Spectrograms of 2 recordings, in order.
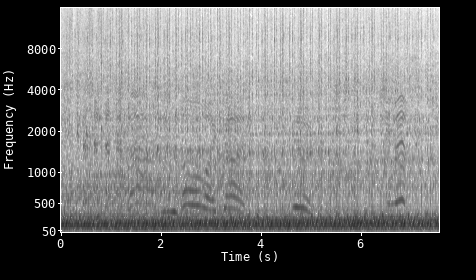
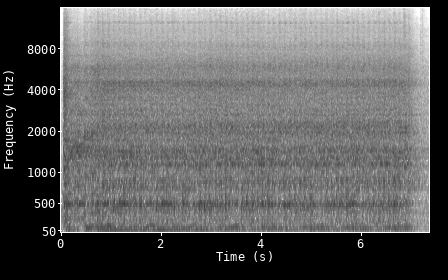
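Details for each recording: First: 1987 Chevy S10 with LS V8 swap and open headers, restarted after sitting six months: deep, steady rumble idling down quickly to about 900 rpm; normal idle, very loud. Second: LS-swapped Chevrolet S10, open-headers first start with a fuel bucket setup, in park: even rhythmic cranking for about seven seconds that never catches or fires; crank no start, not getting fuel, possibly an ECU setting.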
